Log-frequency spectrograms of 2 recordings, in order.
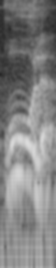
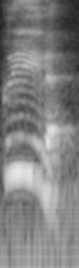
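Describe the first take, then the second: First: The first vowel is a pure u sound. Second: The first vowel mixes i with rounded lips. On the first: "أن تقلب الألف واوا وتضم الفاء ضمة خالصة" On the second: "بحركة متوسطة بين الضم والكسر"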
